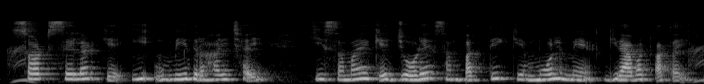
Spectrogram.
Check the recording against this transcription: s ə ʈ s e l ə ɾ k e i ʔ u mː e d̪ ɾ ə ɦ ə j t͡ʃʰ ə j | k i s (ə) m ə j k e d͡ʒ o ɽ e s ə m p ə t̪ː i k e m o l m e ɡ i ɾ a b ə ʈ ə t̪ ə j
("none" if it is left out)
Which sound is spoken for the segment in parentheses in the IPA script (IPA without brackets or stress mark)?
ə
